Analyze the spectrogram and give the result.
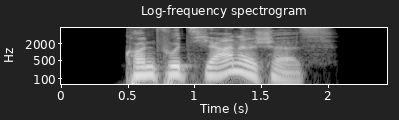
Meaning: strong/mixed nominative/accusative neuter singular of konfuzianisch
- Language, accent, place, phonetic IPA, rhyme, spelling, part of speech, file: German, Germany, Berlin, [kɔnfuˈt͡si̯aːnɪʃəs], -aːnɪʃəs, konfuzianisches, adjective, De-konfuzianisches.ogg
